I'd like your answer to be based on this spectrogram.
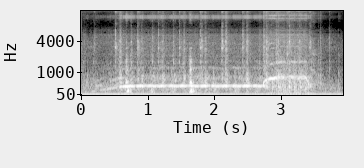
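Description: A Baby Lock 3.5 sewing machine stitches at a slow, even pace with a steady motor hum that rises in pitch near the end, close and clear with no talking.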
